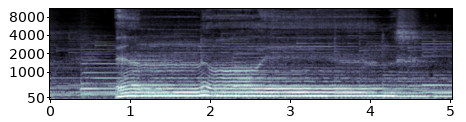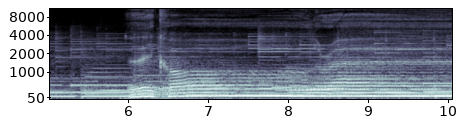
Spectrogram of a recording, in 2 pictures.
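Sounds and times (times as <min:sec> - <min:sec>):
man singing long note: 0:00.0 - 0:04.8, 0:06.0 - 0:10.0.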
